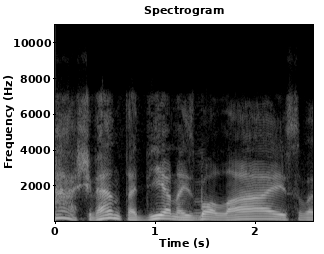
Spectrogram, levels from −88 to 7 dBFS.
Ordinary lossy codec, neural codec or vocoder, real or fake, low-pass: Opus, 32 kbps; none; real; 7.2 kHz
